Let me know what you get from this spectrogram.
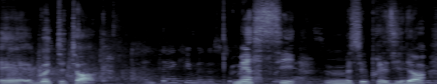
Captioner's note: applause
